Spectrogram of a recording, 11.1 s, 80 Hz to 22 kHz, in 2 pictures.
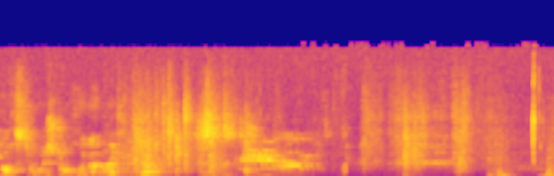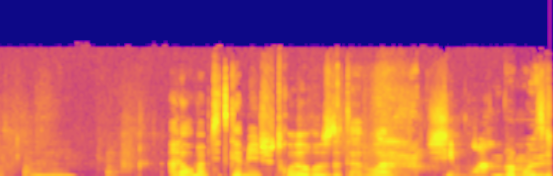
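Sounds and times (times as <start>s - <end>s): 
speech: 0.1s - 3.0s, 7.4s - 11.0s
male cat meowing for food: 2.3s - 3.5s.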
